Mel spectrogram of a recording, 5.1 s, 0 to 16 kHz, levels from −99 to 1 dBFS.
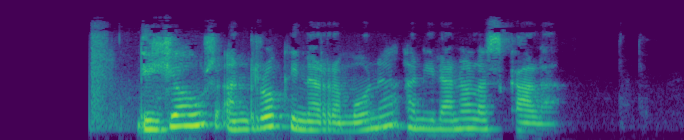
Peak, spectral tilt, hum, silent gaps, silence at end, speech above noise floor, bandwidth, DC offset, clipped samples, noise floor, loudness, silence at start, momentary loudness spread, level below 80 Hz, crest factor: -6 dBFS; -4.5 dB/octave; none; none; 0.95 s; over 67 dB; 9.8 kHz; under 0.1%; under 0.1%; under -90 dBFS; -24 LUFS; 0.7 s; 14 LU; -68 dBFS; 20 dB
